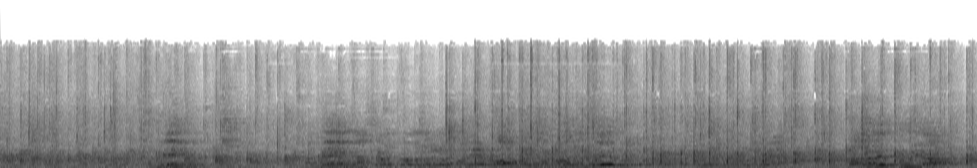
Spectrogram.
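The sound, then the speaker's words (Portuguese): An audience in a church claps its hands in steady, sustained applause to God for about ten seconds, with raised voices calling out and talking loudly over the dense clapping. “de palmas a Deus. Que alegria.”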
